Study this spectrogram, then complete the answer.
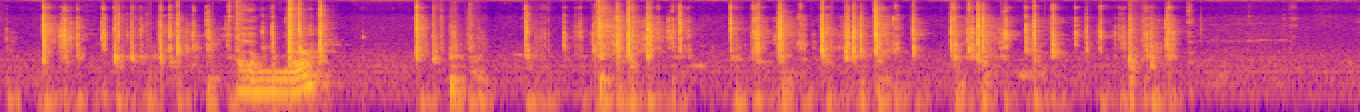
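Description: Computer keyboard typing while entering text on a PowerPoint slide: close, crisp bursts of keystrokes in irregular clusters with short pauses, and a brief spoken greeting near the start.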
